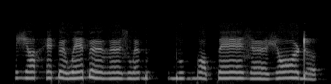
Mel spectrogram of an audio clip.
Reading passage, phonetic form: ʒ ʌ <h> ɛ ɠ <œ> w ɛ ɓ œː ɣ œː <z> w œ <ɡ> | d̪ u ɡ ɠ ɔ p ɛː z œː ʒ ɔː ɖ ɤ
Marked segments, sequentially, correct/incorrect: correct, correct, correct, correct

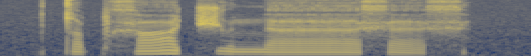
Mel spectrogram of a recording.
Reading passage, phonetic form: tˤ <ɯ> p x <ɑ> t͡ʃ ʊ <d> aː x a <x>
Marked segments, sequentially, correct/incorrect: incorrect, correct, incorrect, correct

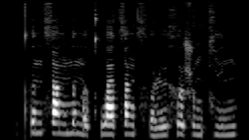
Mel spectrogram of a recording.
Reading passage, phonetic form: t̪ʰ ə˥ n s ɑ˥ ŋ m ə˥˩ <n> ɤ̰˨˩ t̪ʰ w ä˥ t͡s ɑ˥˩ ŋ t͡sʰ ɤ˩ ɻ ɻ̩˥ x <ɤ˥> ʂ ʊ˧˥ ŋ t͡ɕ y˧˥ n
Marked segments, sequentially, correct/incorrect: correct, correct

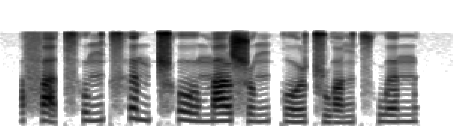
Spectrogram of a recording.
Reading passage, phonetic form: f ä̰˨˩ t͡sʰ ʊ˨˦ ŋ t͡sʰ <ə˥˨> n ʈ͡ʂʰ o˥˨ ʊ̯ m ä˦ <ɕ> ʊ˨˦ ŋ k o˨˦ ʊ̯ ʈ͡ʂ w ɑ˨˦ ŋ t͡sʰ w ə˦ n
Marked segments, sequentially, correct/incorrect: correct, incorrect

